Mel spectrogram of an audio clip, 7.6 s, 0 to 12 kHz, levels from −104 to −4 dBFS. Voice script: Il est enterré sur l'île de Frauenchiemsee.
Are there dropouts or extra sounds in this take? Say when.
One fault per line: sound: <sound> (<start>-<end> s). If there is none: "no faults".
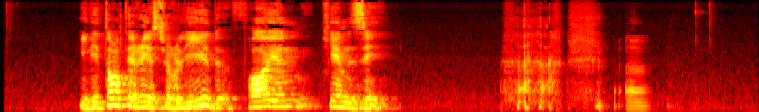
sound: laugh (5.0-6.5 s)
